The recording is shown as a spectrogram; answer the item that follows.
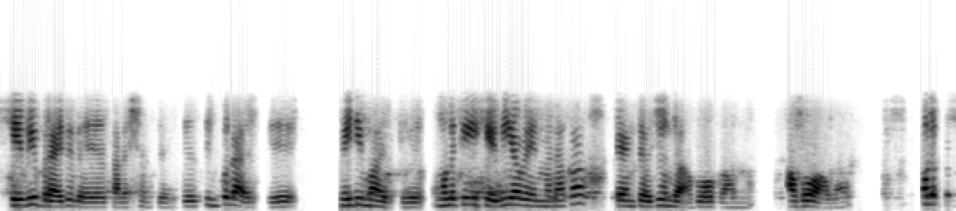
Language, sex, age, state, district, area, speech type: Tamil, female, 18-30, Tamil Nadu, Tiruvallur, urban, conversation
